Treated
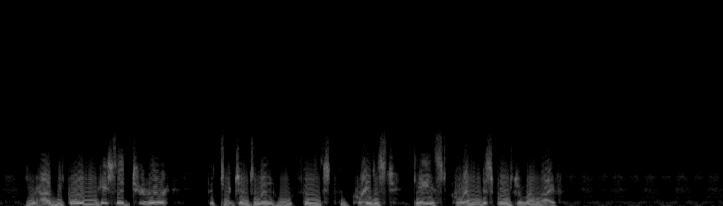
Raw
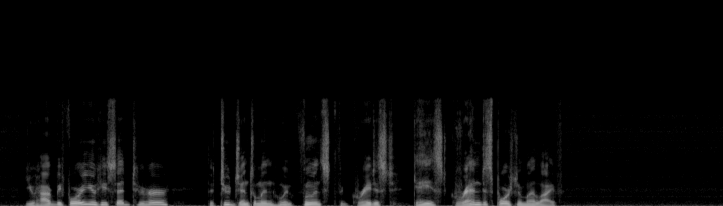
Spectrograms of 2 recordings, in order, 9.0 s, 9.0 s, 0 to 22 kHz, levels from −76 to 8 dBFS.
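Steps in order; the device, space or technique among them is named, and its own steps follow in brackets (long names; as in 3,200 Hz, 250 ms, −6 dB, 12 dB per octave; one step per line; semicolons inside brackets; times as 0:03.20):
0:01.35–0:02.65: spectral tilt +4 dB per octave
vibe pedal into a guitar amplifier (phaser with staggered stages 2.5 Hz; tube saturation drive 41 dB, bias 0.3; loudspeaker in its box 96–4,600 Hz, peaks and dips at 110 Hz −7 dB, 200 Hz −9 dB, 390 Hz +6 dB, 1,100 Hz −6 dB, 3,000 Hz +7 dB)
level +5.5 dB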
